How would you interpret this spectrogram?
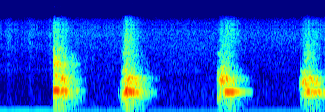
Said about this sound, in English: Sorry, my dog. Sorry. He was quiet the whole time we were muted. Figures, right?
